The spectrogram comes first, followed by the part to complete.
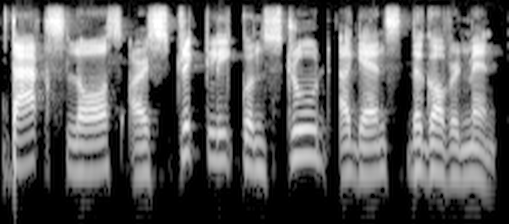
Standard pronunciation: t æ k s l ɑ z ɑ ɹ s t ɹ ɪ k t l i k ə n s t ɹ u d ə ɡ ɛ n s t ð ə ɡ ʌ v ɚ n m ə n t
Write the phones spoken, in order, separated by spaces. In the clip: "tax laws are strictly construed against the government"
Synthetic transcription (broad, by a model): t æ k s l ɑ s ɑ ɹ s t ɹ ɪ k t l i k ə n s t ɹ u d ə ɡ ɛ n s t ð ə ɡ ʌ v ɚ n m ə n t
